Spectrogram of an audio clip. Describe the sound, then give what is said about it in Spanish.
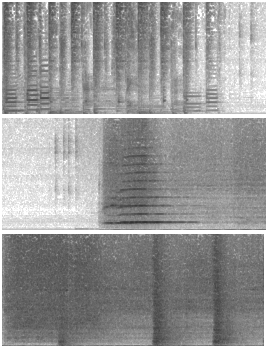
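Steam train whistle signalling departure: after clicking sounds and a brief silence, a loud harmonic whistle blast sounds, followed by a broad, rushing train noise with a few sharp bursts. “nos vamos a ir hacia el tren porque enseguida va a pitar su salida”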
